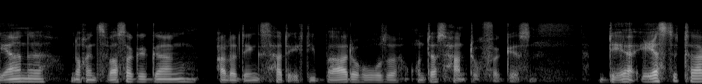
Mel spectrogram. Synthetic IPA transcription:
ɛɐnənɔχɪnsv̥asɐɡəɡaŋənʔalɐdɪŋshatə̰ʔɪ̰çd̥iːbaːdəhoːzəʊnt̚d̥ashantʰːuːxfɛɐɡɛ̰sn̩d̥eːɐʔeːɐstətʰaː

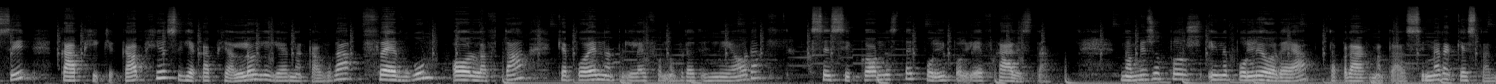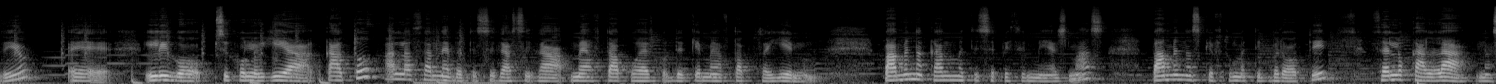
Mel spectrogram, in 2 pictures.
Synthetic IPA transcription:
si | kɐpçice̞kɐpçe̞zʝɐkɐpçɐlo̞ʝɐʝɐe̞nɐkɐvɣɐ | fe̞vɣuno̞lɐft̪ɐceɐpo̞e̞nɐt̪ile̞fo̞no̞̰vɾɐðinio̞ɾɐ | kse̞siko̞ne̞st̪e̞po̞lipo̞̰lʔḭe̞fxɐɾist̪ɐ̰no̞mizo̞po̞sine̞po̞lio̞ɾe̞ɐt̪ɐpɾɐɣmɐ̰t̪ɐ̰sime̞ɾɐce̞st̪ɐðio̞ | ḛ | liɣo̞psixo̞lo̞ʝiɐkɐt̪o̞ɐ̰lɐθɐne̞ve̞t̪e̞siɣɐsḭɣɐme̞ɐft̪ɐpue̞ɾxo̞nd̪e̞ce̞me̞ɐft̪ɐpu̥θɐʝinṵn | pɐme̞nɐkɐnume̞t̪ise̞piθimie̞zmɐs | pɐme̞nɐsce̞ft̪ume̞t̪ibɾo̞t̪i | θe̞lo̞kɐlɐnɐ

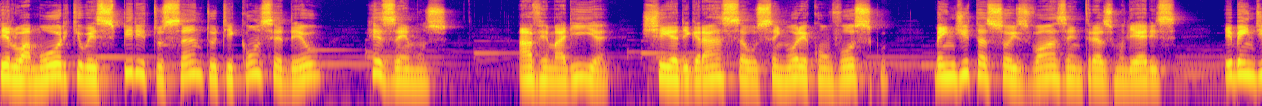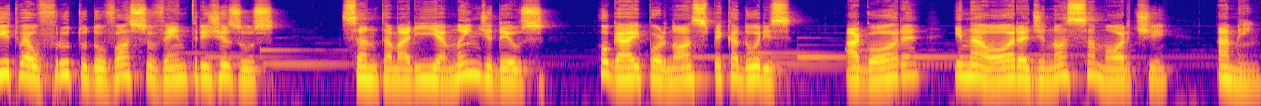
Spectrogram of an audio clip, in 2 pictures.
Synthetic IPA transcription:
pelʊamoɾkɪʊespiɾit̪ʊsɐ̃nt̪ʊt̪ɪkõsed̪ew | hezẽmʊs | avɪmaɾiɐ | ʃejɐd̪ɪɡɾasɐʊsẽɲoɾɛkõvoskʊ | bẽd͡ʒit̪ɐsojzvɔzẽnt̪ɾɪɐzmuʎɛɾɪs | ɪbẽd͡ʒit̪ʊɛʊfɾut̪ʊd̪ʊvɔsʊvẽnt̪ɾɪʒezusː | ɐ̃nt̪ɐmaɾiɐmɐ̃j̃d͡ʒɪd̪ews | hoɡajpoɾnɔspekad̪oɾɪsaɡɔɾɐɪnɐɔɾɐd͡ʒɪnɔsɐmɔɾt͡ʃɪ | amẽj̃

